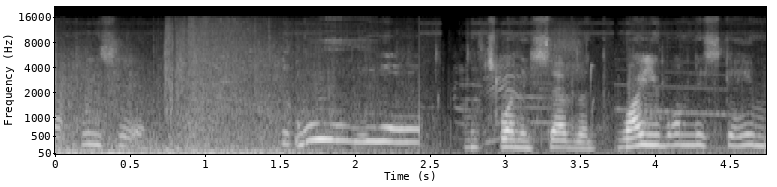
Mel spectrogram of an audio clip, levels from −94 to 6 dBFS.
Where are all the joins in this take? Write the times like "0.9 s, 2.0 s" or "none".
2.5 s, 3.6 s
